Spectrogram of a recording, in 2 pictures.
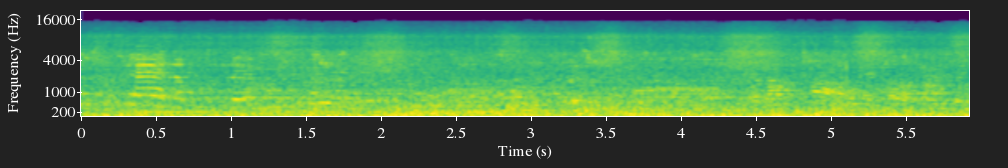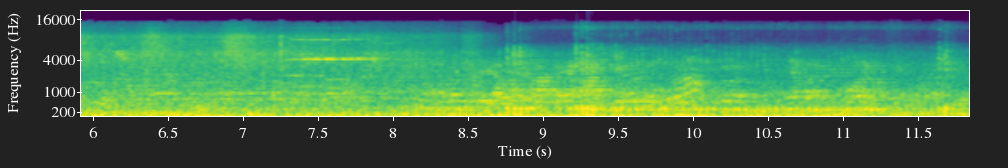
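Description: A crowd of people chatters nearby in a busy, echoing space.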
